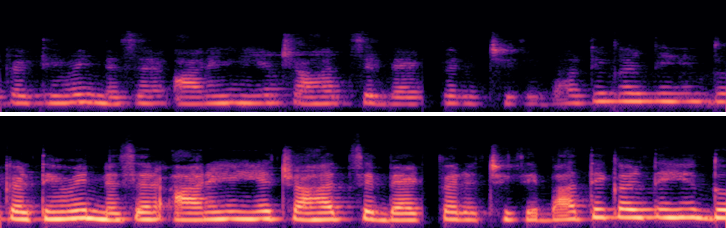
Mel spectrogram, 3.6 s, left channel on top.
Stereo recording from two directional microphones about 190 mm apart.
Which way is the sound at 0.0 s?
50° right (ahead or behind).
